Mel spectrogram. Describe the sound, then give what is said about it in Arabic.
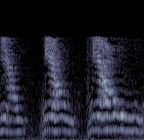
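Three drawn-out cat meows in a desert. Each is a whining, harmonic cry, moderately loud and heard alone, with no talking over it. “قطة في الصحراء؟”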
